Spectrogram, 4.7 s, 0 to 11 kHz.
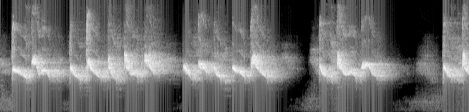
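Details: Oriental white-eye singing in courtship mode on 25 January 2022: rapid strings of sweet, high chittering notes rising and falling in tight bursts, with faint low rustles between phrases.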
